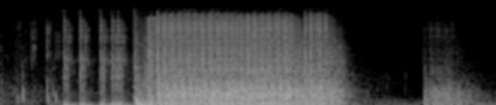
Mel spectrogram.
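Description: Counter-Strike match gunfire: a rapid string of sharp Desert Eagle pistol shots builds into a long, dense roar of grenade blasts and sustained shooting, a brief lull, then another loud burst.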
